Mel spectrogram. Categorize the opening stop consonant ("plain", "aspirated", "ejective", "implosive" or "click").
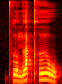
aspirated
